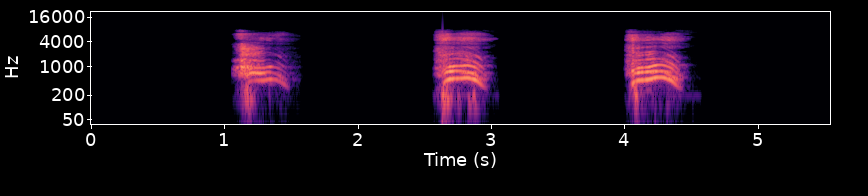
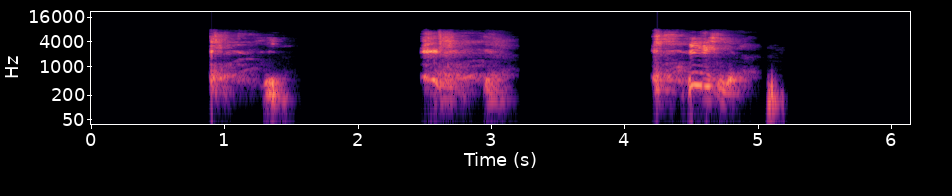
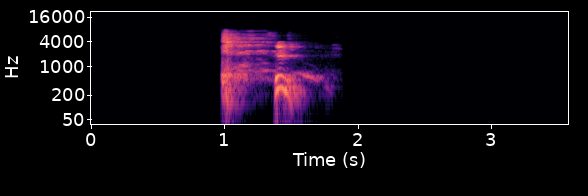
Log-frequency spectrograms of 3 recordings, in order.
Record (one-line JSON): {"exhalation_length": "5.5 s", "exhalation_amplitude": 28542, "exhalation_signal_mean_std_ratio": 0.34, "three_cough_length": "6.1 s", "three_cough_amplitude": 32768, "three_cough_signal_mean_std_ratio": 0.35, "cough_length": "3.6 s", "cough_amplitude": 29821, "cough_signal_mean_std_ratio": 0.26, "survey_phase": "beta (2021-08-13 to 2022-03-07)", "age": "65+", "gender": "Male", "wearing_mask": "No", "symptom_none": true, "smoker_status": "Never smoked", "respiratory_condition_asthma": false, "respiratory_condition_other": false, "recruitment_source": "REACT", "submission_delay": "1 day", "covid_test_result": "Negative", "covid_test_method": "RT-qPCR", "influenza_a_test_result": "Negative", "influenza_b_test_result": "Negative"}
